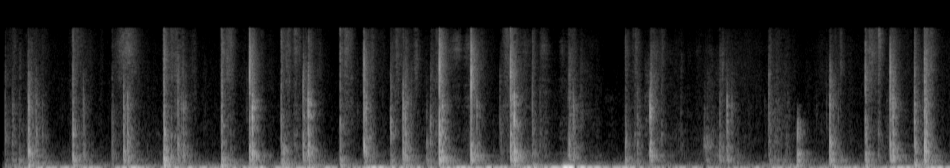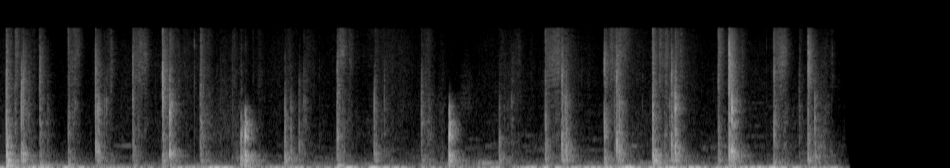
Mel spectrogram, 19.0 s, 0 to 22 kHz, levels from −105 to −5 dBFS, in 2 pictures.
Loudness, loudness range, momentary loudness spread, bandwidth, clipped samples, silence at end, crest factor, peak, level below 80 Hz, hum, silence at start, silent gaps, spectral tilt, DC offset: -47 LUFS; 6 LU; 16 LU; 11.5 kHz; under 0.1%; 1.1 s; 30 dB; -12 dBFS; -52 dBFS; none; 0.05 s; none; -4 dB/octave; under 0.1%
